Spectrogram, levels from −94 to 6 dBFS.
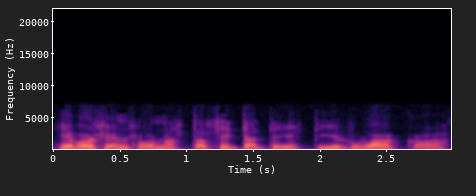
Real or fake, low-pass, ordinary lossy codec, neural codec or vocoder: real; 7.2 kHz; MP3, 48 kbps; none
